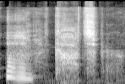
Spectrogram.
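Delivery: barely getting the words out, moved; overwhelmed. Real, not acted. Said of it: "You gonna make me cry".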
